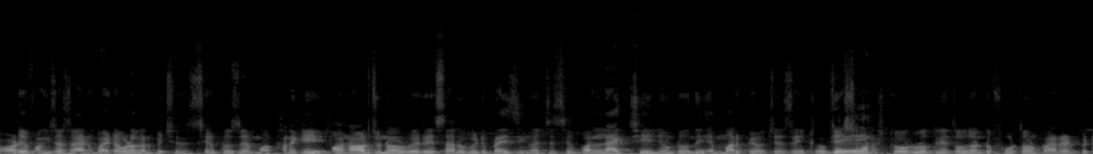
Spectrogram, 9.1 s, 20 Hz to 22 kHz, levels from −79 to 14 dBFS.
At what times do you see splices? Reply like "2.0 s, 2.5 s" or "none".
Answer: 2.6 s, 6.7 s

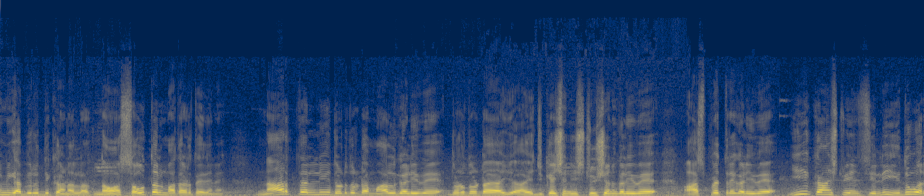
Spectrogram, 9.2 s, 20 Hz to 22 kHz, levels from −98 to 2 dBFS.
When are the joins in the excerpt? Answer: 7.8 s

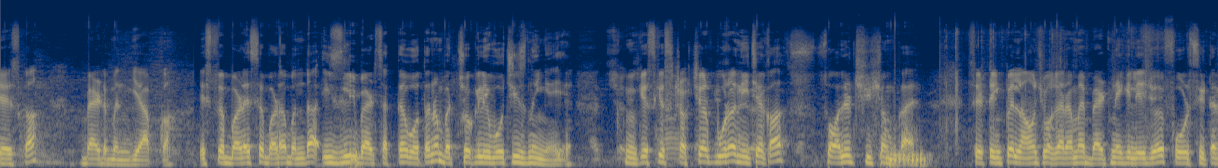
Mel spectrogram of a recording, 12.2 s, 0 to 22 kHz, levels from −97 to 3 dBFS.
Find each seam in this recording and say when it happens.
2.0 s, 9.5 s

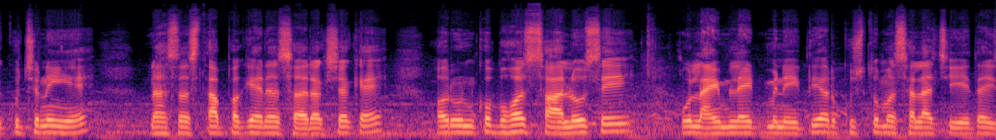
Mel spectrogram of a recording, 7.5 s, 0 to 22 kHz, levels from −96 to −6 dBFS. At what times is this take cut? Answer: none

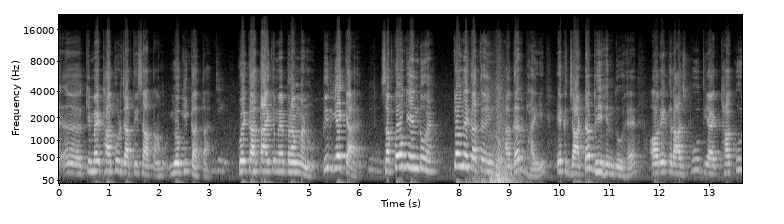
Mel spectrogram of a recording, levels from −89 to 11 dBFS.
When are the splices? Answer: 8.8 s

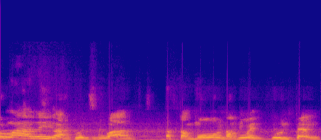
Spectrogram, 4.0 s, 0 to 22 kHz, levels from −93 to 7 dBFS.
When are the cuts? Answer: none

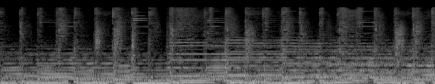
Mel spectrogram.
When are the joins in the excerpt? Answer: none

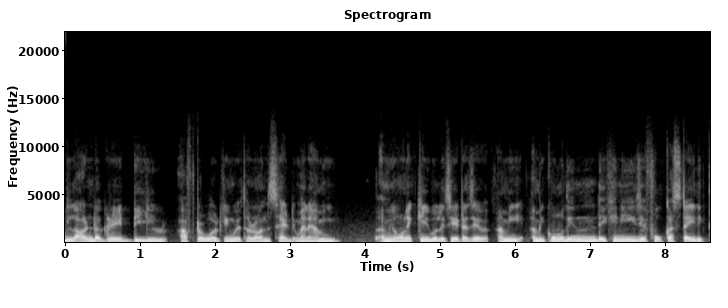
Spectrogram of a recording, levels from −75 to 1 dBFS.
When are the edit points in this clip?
none

